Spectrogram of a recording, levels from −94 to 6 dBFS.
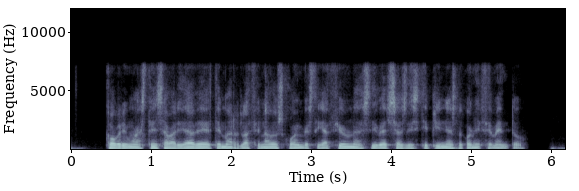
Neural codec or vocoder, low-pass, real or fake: codec, 16 kHz, 2 kbps, FunCodec, trained on Chinese and English, 25 frames a second; 7.2 kHz; fake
